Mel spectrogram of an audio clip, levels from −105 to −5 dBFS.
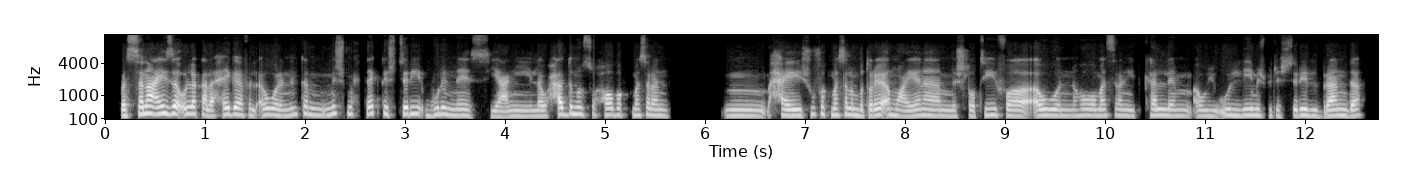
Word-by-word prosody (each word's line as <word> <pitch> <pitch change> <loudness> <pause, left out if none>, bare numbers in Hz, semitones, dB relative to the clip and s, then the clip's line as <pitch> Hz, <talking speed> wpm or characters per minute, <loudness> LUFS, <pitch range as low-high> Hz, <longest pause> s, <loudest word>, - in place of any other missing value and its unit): بس 185 +4 +1
أنا 245 +2 +9
عايزة 245 +1 +7
أقول 230 - +4
لك 230 - +2
على 180 -3 +3
حاجة 215 +2 +3
في 195 - -9
الأوّل، 200 +2 0
إن 180 +1 -4
أنت 220 +3 -3
مش 215 +3 -3
محتاج 230 +1 -1
تشتري 225 +1 0
قبول 205 +5 -3
الناس، 190 -4 -3
يعني 165 +1 -2
لو 170 0 -1
حد 220 +5 +3
من 230 - +1
صحابك 205 -1 -3
مثلًا 190 -2 -2 0.6
م 180 -1 -2
هيشوفك 195 +4 0
مثلًا 205 0 0
بطريقة 185 +2 +3
معيّنة 180 0 0
مش 170 -1 -6
لطيفة، 185 0 0
أو 190 0 +2
إن 180 0 -6
هو 190 +1 -2
مثلًا 185 0 -4
يتكلّم 180 0 -3
أو 175 0 -3
يقول 175 +3 -3
ليه 195 +1 +1
مش 195 -1 -3
بتشتري 185 +1 -2
الbrand 180 +3 +2
ده، 185 +2 0
190 Hz, 195 wpm, -23 LUFS, 180-205 Hz, 0.6 s, أنا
